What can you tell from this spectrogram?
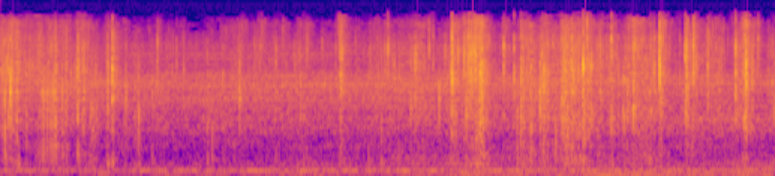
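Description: Thin plastic packaging crinkling and rustling as it is handled and cut with scissors, with many small scattered crackles.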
